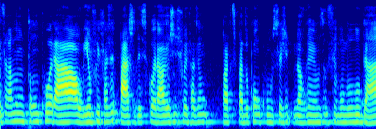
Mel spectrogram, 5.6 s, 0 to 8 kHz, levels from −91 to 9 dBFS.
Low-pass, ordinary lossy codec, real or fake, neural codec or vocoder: 7.2 kHz; none; fake; codec, 44.1 kHz, 3.4 kbps, Pupu-Codec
